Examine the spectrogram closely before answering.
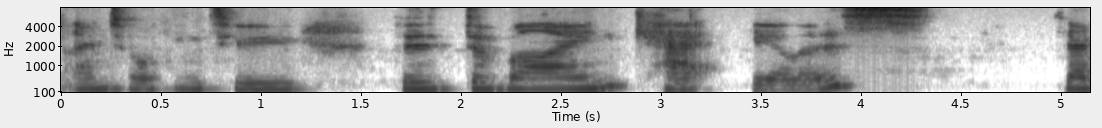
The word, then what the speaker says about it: Kat Ellis: And today I'm talking to the divine Kat Ellis. Did I pronounce that correctly, Kat?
